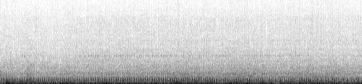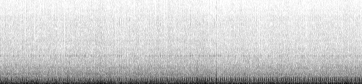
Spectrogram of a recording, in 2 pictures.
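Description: Harley-Davidson's V-twin engine running steadily as the motorcycle cruises at road speed, heard from on board.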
